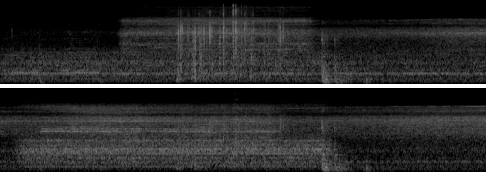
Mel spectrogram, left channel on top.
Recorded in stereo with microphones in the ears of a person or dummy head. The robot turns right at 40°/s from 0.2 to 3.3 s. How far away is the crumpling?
About 1.1 m.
